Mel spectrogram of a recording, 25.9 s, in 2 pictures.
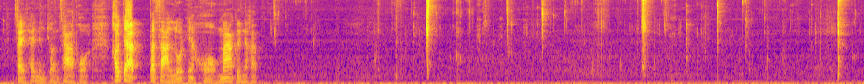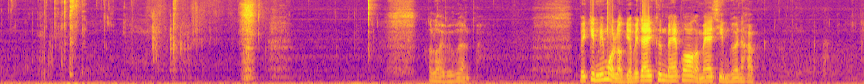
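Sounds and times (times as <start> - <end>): person chewing and biting ribs: 4.0 - 15.6, 24.4 - 25.9.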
